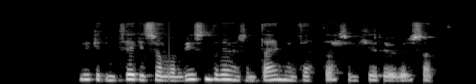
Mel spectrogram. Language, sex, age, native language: Icelandic, female, 40-49, Icelandic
